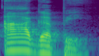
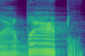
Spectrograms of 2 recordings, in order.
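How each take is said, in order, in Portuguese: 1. A tônica está na primeira sílaba. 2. A tônica está na segunda sílaba. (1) "Você não fala ágape" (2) "a tônica no original está ali no segundo alfa"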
